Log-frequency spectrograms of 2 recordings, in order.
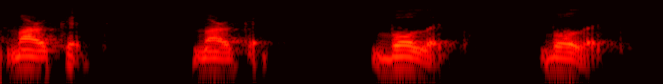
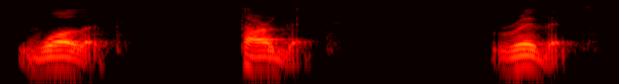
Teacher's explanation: no con una e muy clara sino una e más apagada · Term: I modificada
